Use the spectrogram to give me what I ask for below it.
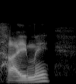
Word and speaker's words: Jaime: my name is actually in Spanish it's Hae but uh many people call me Jamie my last name is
